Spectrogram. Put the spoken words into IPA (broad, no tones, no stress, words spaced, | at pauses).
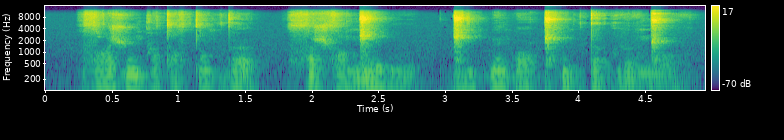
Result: zˤa ʃũkʏtˤœsˤ tˤẽkd̪ɐ | sˤəʃ sˤaŋ͡ǁeɓu | ɡ͡ǁẽkɡ͡bɛ̃ k͡pɔ ǁʰẽkt̪ɐkvœvŋ͡ǁɔv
